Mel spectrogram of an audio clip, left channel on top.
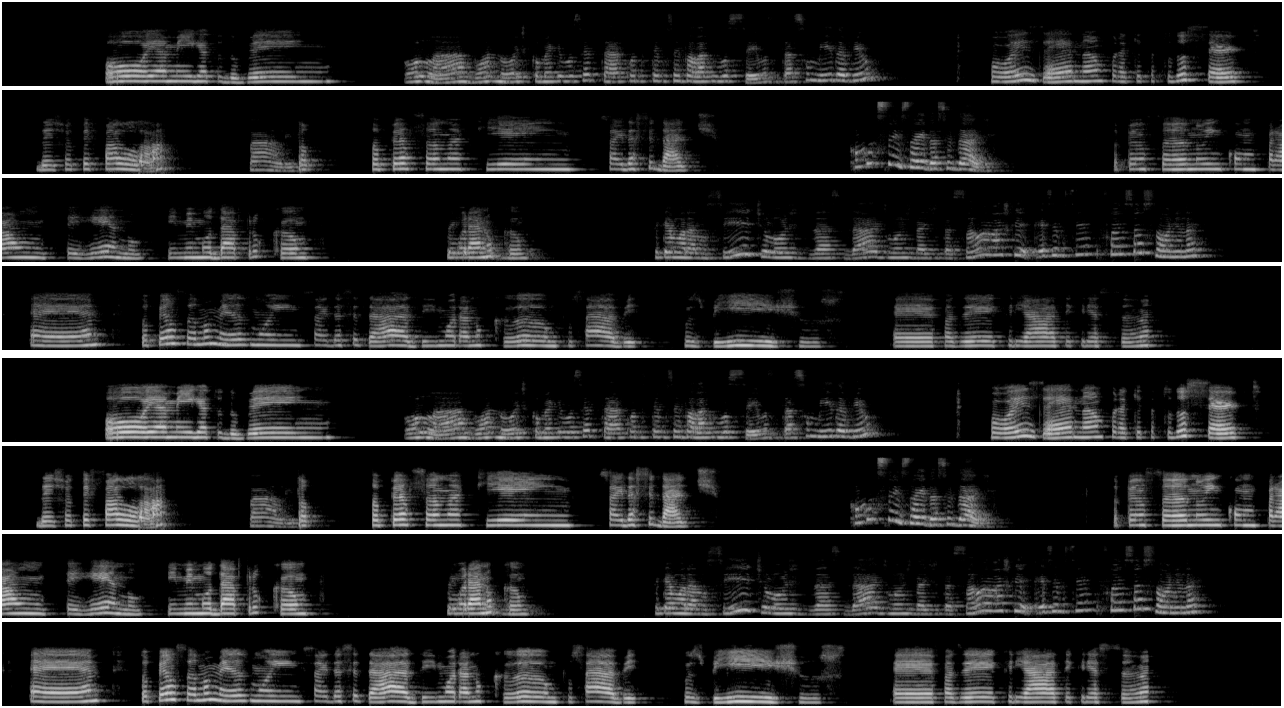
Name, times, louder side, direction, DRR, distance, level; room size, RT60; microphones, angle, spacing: voice 1, 1.0-3.3 9.9-12.4 13.1-14.5 15.8-15.9 16.5-18.5 18.9-19.9 24.1-28.7 30.1-30.9 38.7-39.4 39.8-44.8 45.2-46.8 47.3-49.9, right 5 dB, 45° right, 0.4 m, -22 dB
voice 2, 4.0-8.7 15.3-15.8 21.3-22.8 30.0-30.7 32.1-37.6, right 1 dB, ahead, 1.7 m, -30 dB
8.1 x 7.6 x 7.2 m
head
